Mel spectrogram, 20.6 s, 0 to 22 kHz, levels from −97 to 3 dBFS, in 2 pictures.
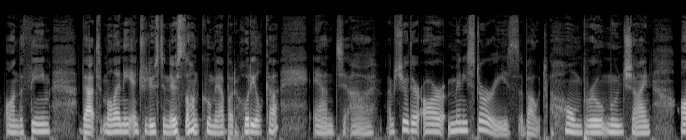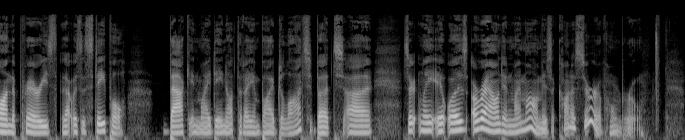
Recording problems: none

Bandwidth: 14.5 kHz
